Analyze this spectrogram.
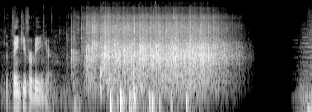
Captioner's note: applause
